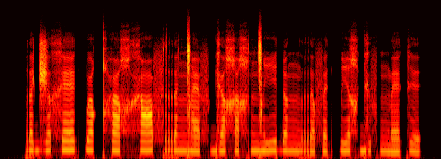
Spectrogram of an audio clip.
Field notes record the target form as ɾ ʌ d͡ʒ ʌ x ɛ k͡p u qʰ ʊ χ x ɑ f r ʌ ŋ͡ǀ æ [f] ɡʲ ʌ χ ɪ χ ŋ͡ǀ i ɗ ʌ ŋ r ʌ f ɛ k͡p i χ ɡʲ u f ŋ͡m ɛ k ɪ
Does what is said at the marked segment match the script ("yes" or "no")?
yes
